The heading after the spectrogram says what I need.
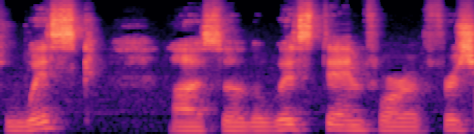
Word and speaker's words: WSQ: is called the whisk wsq pronounced whisk so the wisdom for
